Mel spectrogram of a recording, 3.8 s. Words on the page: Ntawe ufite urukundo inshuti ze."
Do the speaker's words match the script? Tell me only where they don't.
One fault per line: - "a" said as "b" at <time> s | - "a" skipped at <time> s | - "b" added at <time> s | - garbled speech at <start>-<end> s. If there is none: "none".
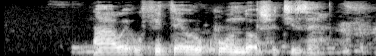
none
